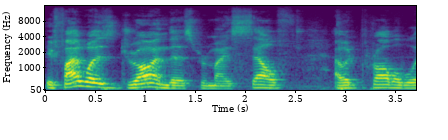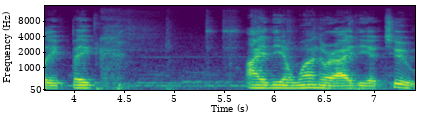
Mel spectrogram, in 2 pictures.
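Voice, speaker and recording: Audible room echo surrounds a man speaking at a fairly slow pace. He leaves long, frequent pauses, with ordinary pitch variation. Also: medium pitch for a man. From Brazil. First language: Portuguese. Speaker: illustrator streaming drawing work. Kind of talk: live stream drawing chat. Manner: halting, many fillers.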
